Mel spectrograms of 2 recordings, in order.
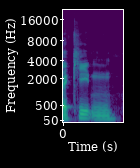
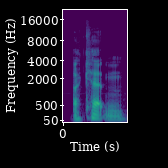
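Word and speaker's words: Akiton: Yeah, I think we called it a katon, but it's a ketton.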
